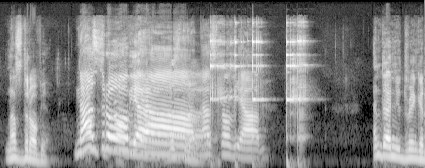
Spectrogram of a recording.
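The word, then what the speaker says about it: na zdrowie: say uh in polish it's quite similar as to in other eastern and southern countries so it's nostrovia and then you drink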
